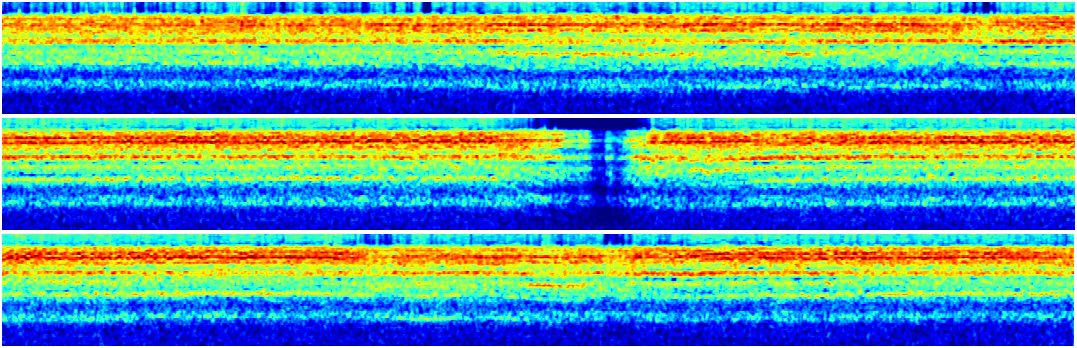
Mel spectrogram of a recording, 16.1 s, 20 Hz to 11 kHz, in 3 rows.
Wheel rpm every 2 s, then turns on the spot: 230, 220, 220, 200, 140, 210, 230, 220.
none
